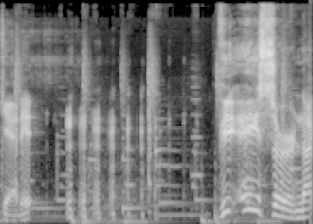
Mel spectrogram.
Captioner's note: evil laughs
